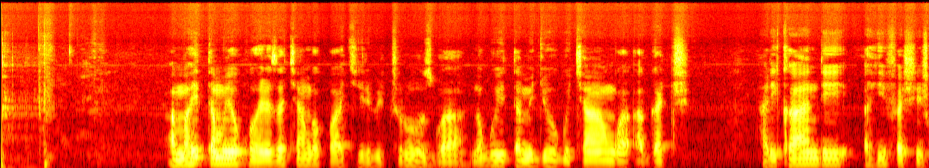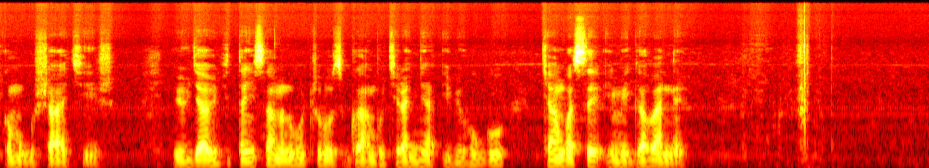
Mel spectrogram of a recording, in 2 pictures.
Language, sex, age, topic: Kinyarwanda, male, 18-24, finance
